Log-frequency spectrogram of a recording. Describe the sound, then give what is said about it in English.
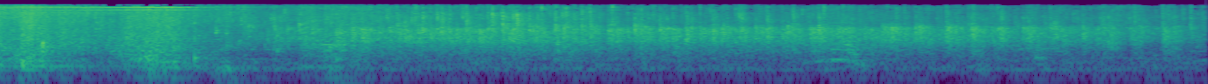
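A loud, brief watery splash as a young man is baptized by immersion, followed right away by a crowd applauding steadily and cheering for the next ten seconds, with voices mixed into the clapping. “He made a big splash.”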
